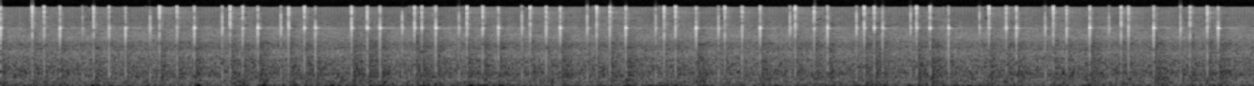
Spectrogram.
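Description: Fingernails tap and scratch on a full glass jar of tan spread as it moves from one side of the microphone to the other. Quick, uneven, bright clicks with a faint high glassy tick ride over a soft hissy scratching, all dry with no lingering ring.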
